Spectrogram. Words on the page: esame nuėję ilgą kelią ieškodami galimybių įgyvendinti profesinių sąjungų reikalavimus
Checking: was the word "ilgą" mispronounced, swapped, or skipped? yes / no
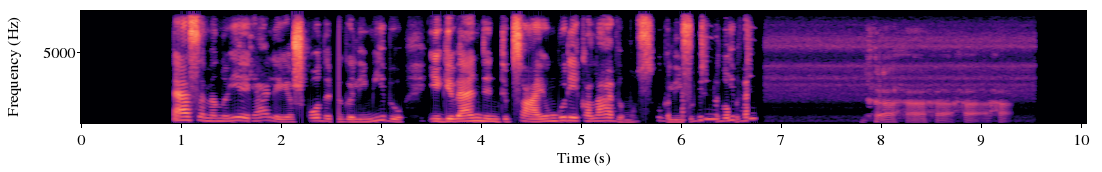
yes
